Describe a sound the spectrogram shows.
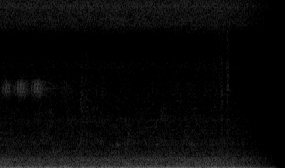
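A bird's wings flutter briefly as it takes off.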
